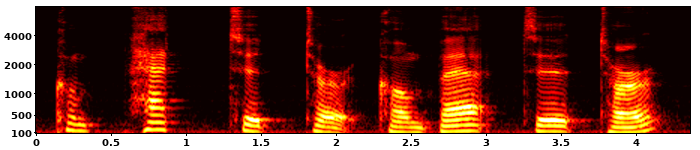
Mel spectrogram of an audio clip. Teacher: Mas a tônica é no PE.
